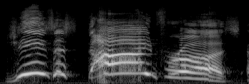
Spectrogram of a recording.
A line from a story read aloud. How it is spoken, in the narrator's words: the kids are just yelling out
